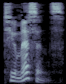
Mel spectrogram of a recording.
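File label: "tumescence", British English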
